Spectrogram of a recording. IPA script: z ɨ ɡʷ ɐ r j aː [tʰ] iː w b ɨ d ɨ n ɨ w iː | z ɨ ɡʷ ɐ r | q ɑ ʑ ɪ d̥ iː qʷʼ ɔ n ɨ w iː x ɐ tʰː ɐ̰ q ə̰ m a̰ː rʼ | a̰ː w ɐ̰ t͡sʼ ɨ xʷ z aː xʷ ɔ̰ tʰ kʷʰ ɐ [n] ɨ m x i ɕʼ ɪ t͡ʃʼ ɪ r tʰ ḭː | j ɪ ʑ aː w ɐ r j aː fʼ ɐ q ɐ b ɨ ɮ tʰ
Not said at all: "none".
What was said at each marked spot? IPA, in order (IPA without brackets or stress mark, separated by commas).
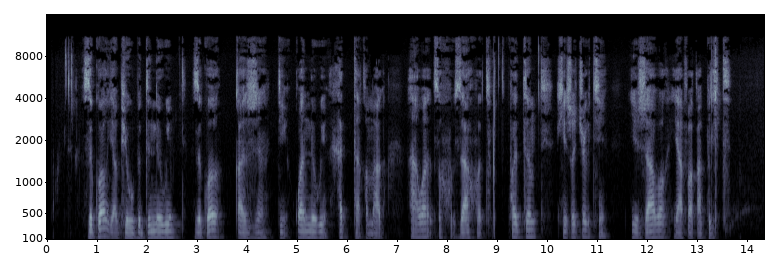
pʰ, d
